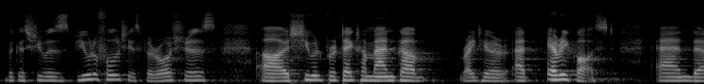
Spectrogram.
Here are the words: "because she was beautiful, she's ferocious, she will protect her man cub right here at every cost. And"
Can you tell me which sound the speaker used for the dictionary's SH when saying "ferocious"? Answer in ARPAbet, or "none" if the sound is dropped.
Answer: SH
